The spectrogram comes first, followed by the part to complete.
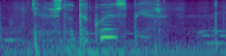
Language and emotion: Russian, neutral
